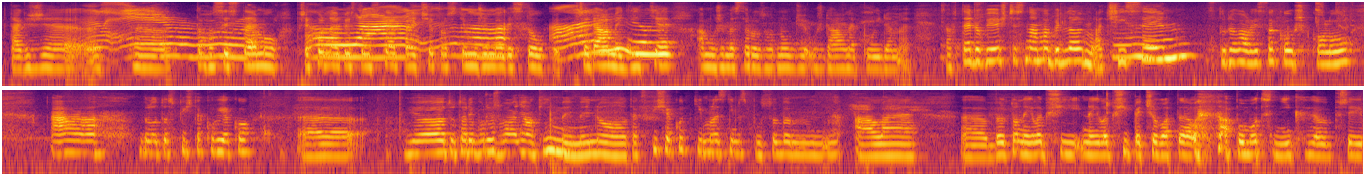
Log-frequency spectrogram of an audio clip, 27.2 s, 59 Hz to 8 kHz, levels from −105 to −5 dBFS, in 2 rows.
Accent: native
